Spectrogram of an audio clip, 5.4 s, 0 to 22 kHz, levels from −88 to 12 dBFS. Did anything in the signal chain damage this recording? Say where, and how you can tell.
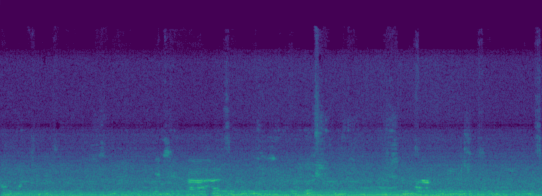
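Yes, in call processing. The speech dips by about 10 dB in short pieces at 0.00 to 0.24 s, 1.54 to 3.57 s, 4.14 to 4.40 s and 4.72 to 5.42 s. This is speech suppressed in double talk. The echo canceller likely turned this side down while the other side was also speaking.

An echo leak runs from 0.03 to 1.85 s and again from 2.31 to 5.42 s. A delayed copy of the speech trails the original by 419 ms, about 15 dB quieter. The far end's canceller likely missed some loudspeaker pickup and sent it back.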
